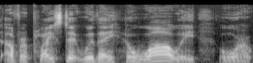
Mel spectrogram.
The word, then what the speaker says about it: Huawei: solace and instead i've replaced it with a hawaii or wowie if you pronounce it that way it's a sun 2000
